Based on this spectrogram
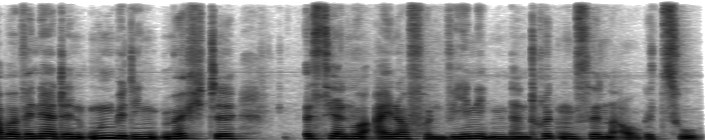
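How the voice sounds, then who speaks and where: Her voice has a dark, mellow tone and fairly low pitch, and the speaker is a woman. She keeps a moderate pace, fairly even intonation and very even loudness. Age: 20s. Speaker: stonemason and stone sculptor. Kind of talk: casual interview.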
